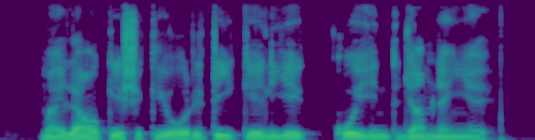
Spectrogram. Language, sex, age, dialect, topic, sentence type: Hindi, male, 18-24, Awadhi Bundeli, banking, statement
